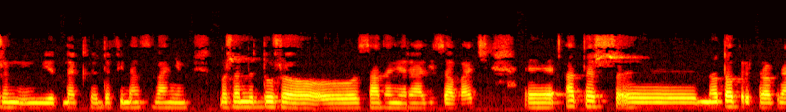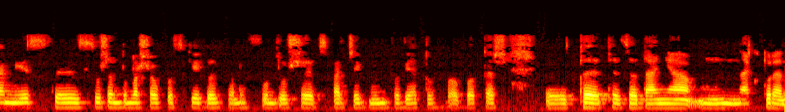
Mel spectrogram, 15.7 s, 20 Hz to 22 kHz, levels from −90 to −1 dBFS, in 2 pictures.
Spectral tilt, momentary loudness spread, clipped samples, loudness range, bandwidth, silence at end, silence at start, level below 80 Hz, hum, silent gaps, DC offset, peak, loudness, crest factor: -3.5 dB/octave; 10 LU; under 0.1%; 6 LU; 7.4 kHz; 0 s; 0 s; -70 dBFS; none; none; under 0.1%; -6 dBFS; -27 LUFS; 20 dB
